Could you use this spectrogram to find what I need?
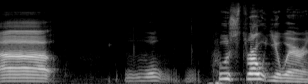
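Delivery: loud squirrel security guard character voice. Voicing a squirrel security officer questioning the players: squirrel security officer voice. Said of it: "and he'll go".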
